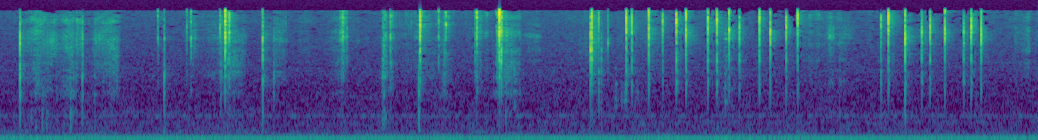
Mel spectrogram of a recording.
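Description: Long nails tap and scratch along the ridged rim of a small, round, clear plastic jar of loose powder, which is open and full. The result is quick, irregular, bright clicks and scrapes over a steady low hum.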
